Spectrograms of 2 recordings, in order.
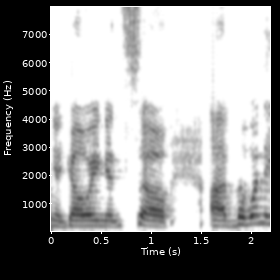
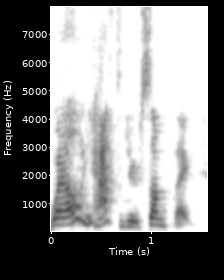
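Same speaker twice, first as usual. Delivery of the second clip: mock snarky delivery. Retelling what a coworker said in a meeting: imitating a snarky remark. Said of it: "in a rather snarky way said".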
